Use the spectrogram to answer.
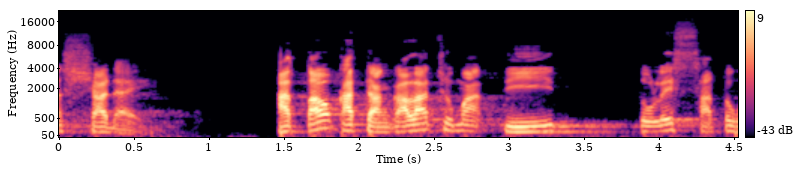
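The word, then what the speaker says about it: שדי: Shaddai, kalau saudara lihat di Mezuzah, itu ada tulisan Sin Dalet Yod, itu membacanya Shaddai.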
